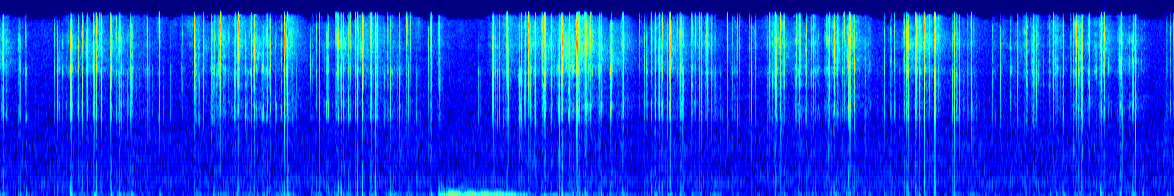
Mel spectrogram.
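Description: Long nails strum and scratch across the teeth of a small, solid blue plastic comb held close to the microphone. The result is rapid, uneven bright ticks and scratchy clicks, about four per second, with a denser, louder rubbing stretch partway through over a soft low rumble.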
